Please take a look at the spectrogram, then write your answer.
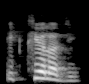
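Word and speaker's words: ichthyo: इक्थियोलॉजी study of fish, इक्थियोलॉजी ऐसे याद करिए, एक थी क्या? फिश, एक फिश थी, तो इक्थियो, इसका प्रोनाउंसिएशन इक्थियो होता है, इक्थियोलॉजी, इक्थी फिश, ऐसे याद कर लीजिए।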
